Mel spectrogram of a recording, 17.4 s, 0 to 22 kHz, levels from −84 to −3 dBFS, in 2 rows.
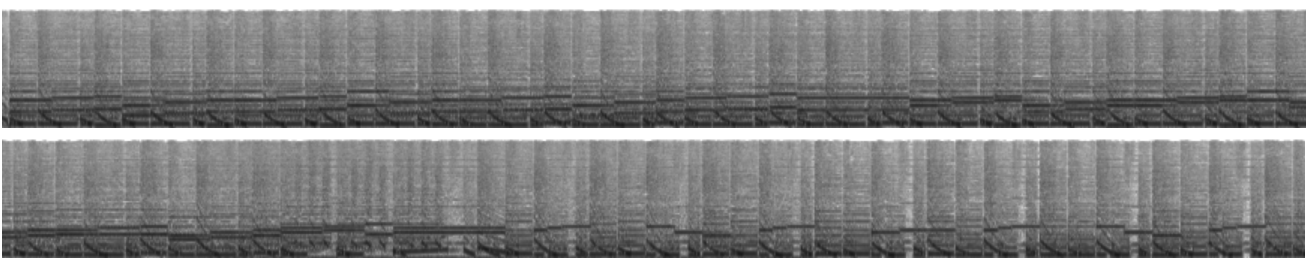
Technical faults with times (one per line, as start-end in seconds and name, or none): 10.04-14.08 stuck bit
